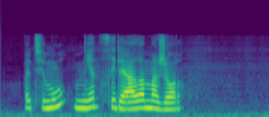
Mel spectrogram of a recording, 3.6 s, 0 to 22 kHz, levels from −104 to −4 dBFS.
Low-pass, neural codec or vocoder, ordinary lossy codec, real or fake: 7.2 kHz; autoencoder, 22.05 kHz, a latent of 192 numbers a frame, VITS, trained on many speakers; none; fake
